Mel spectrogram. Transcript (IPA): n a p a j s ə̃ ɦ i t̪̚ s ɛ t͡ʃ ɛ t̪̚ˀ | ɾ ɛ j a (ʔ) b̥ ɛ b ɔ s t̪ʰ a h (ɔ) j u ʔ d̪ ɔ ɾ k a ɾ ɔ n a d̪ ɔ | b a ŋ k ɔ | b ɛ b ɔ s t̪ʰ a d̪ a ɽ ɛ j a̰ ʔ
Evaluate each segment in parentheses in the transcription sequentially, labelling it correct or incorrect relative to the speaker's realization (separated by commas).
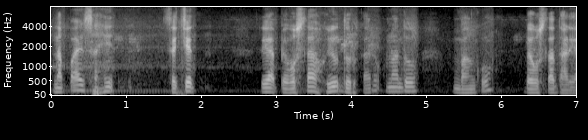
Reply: correct, incorrect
